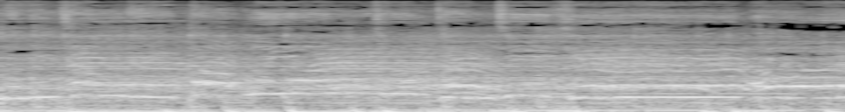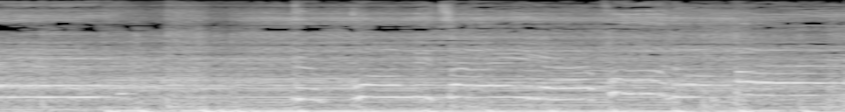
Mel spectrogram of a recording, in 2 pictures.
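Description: Upbeat pop song with female group vocals over a heavy, booming bass line, played loud through a stage PA.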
